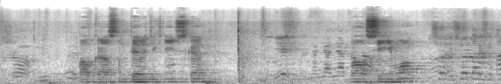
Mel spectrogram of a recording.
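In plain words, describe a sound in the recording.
A man shouts commands loudly in a large echoing hall.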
